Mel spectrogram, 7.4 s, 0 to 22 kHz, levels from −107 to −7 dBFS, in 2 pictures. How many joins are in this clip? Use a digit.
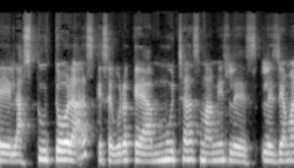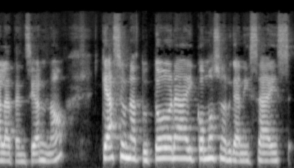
0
